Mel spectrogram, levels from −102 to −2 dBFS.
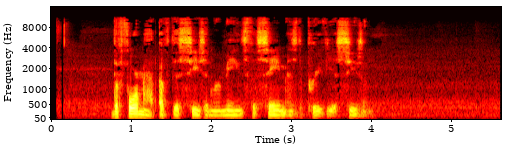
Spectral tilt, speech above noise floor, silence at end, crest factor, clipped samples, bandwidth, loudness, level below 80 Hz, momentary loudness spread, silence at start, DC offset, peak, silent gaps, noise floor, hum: -4.5 dB/octave; 33 dB; 1.65 s; 24 dB; under 0.1%; 11.5 kHz; -24 LUFS; -52 dBFS; 12 LU; 0.75 s; under 0.1%; -2 dBFS; none; -57 dBFS; none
